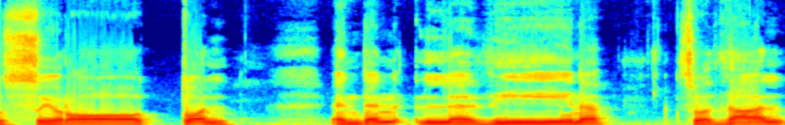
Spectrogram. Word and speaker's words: صراط: So ra and ta is slightly rounded mouth. So صراط.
